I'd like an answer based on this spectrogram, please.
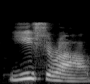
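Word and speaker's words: ישראל: Yeshar'al, this is the correct way to pronounce Israel, the word Israel, and you could reference it right here.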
